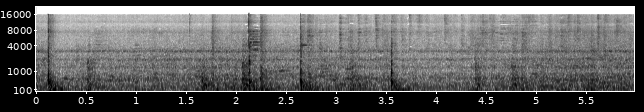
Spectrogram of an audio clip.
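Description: Butcher's cleaver chopping goat meat on a wooden log chopping block: four sharp knocks at uneven intervals, over a steady background rumble.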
